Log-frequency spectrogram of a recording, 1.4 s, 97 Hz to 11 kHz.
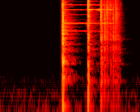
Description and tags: Little Metal Piece Drop 2
Another take of a small piece of metal dropping
piece, metal, small, dropping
